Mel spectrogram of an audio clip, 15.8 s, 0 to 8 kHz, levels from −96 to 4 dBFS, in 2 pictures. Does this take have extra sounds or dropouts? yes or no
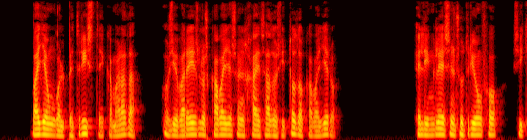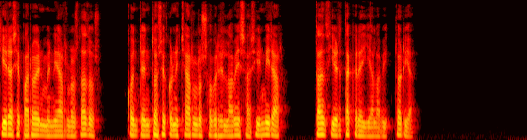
no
